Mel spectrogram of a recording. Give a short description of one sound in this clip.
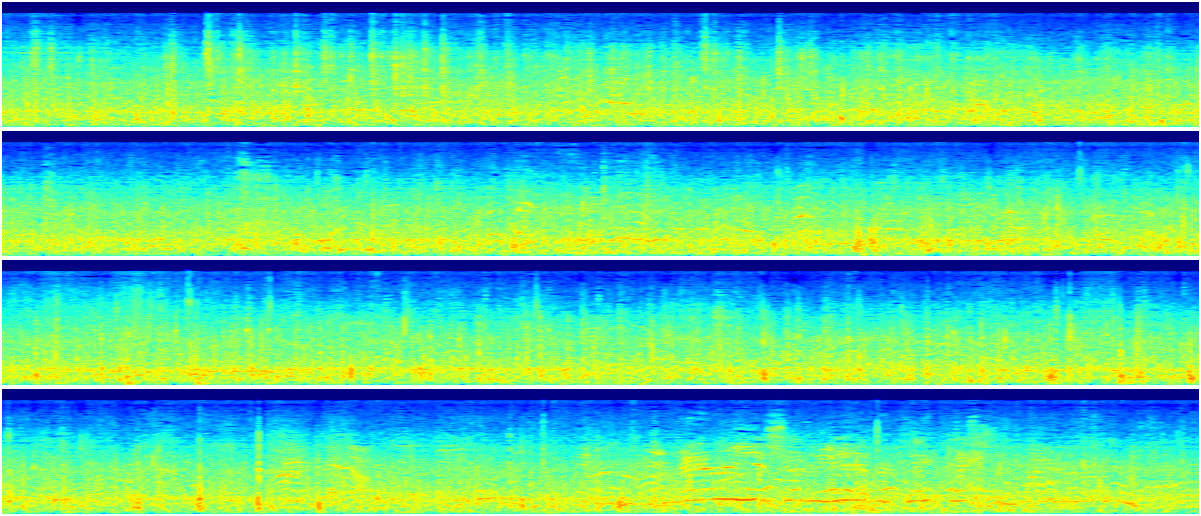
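Many feet patter on a road as a crowd of runners passes close by.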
